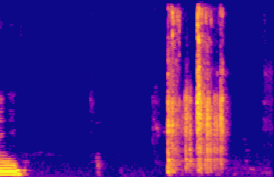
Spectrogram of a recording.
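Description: A brief clatter of small, hard clicks lasting about half a second, starting a little over a second in.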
